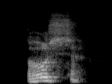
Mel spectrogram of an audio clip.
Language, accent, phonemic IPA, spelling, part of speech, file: French, Canada, /bʁus/, brousses, noun, LL-Q150 (fra)-brousses.wav
- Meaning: plural of brousse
